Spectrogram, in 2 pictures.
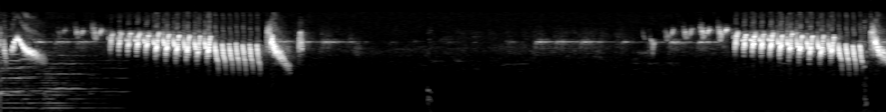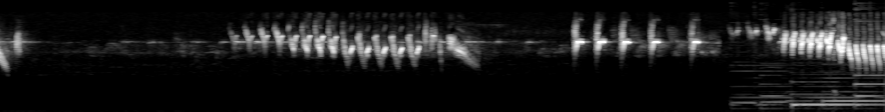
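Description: A songbird singing four phrases of rapid high notes with short pauses between, each phrase about two seconds long and ending in a falling sweep. Background music fades out in the first second and comes back near the end.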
